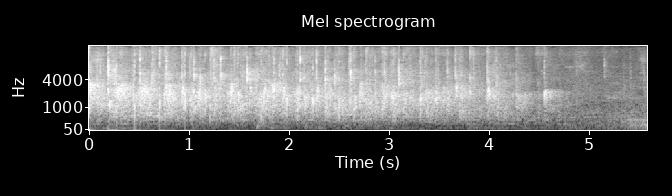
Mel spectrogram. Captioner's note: audience applauding; audience chattering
